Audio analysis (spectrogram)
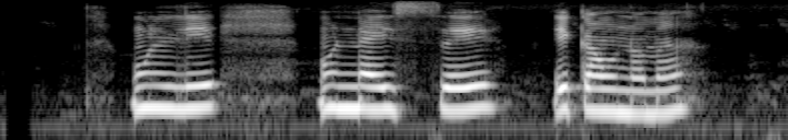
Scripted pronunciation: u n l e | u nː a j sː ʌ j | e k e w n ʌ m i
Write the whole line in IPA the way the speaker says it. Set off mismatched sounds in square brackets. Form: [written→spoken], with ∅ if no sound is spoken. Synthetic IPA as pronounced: u n l e | u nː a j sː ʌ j | e k [e→a] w n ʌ m [i→a]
